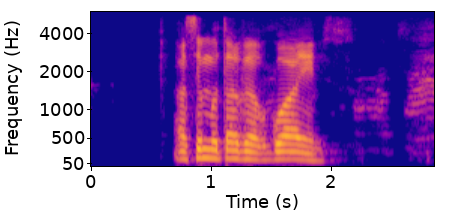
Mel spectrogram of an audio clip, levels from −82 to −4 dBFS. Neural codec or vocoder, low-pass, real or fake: codec, 44.1 kHz, 7.8 kbps, Pupu-Codec; 5.4 kHz; fake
